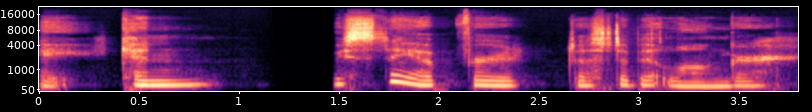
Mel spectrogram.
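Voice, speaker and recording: A woman's voice comes across somewhat breathy, with a dark, mellow and gentle tone. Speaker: ASMR performer. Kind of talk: intimate ASMR girlfriend roleplay. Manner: soft, gentle, intimate.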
